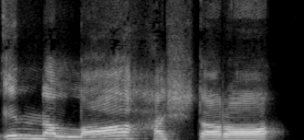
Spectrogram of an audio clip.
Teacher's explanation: تو اگر ہم اس کو ملائیں گے پڑھیں گے ان اللہ اشترا. یہ جو اشتری کا جو حمزہ کے نیچے زیر ہے یہ گر جاتا ہے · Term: حمزۃ الوصل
